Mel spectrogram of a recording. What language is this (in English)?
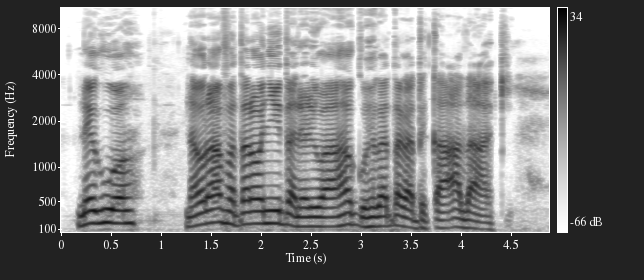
Kikuyu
